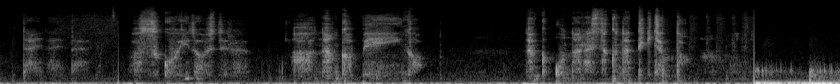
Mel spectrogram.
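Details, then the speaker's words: Woman on a 7-day fast after holiday overeating, very hungry in the early fasting days: irregular gurgling, bubbling stomach rumbles with squeaky, shifting-pitch sweeps amid construction noise, ending in a loud handling thump. Active hunger bowel sounds (borborygmi). ""ดูเหมือนท้องของฉันจะประสานกับเสียงการก่อสร้างที่ดังกระหึ่ม""ดู!"."เอ๊ะ!ฉันได้ยินเสียงก่อสร้างดังมาจากท้องของฉัน!""ท้องของฉันเลียนเสียงการก่อสร้างหรือเปล่า""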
